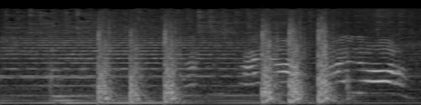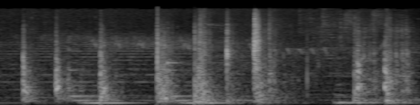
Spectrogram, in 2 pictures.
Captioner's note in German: Er klopft an die Scheibe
